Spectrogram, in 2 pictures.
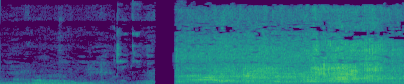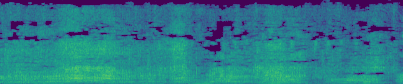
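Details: Female lions attacking a male lion while competing over a mate: continuous rough, snarling growls and roaring that fill almost eight seconds, broken by a brief silence near the start.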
